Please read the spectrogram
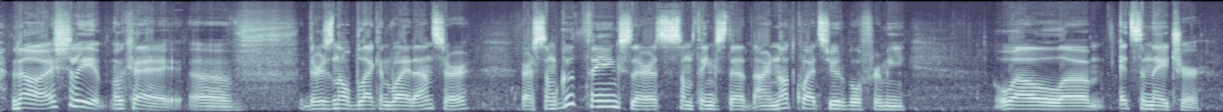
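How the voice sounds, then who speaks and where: Over noticeable background noise, a man speaks at a medium pitch and a fairly slow pace. His loudness is very even, and his pitch varies in an ordinary way. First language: Russian and Ukrainian. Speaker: hotel camera worker. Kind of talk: casual interview.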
